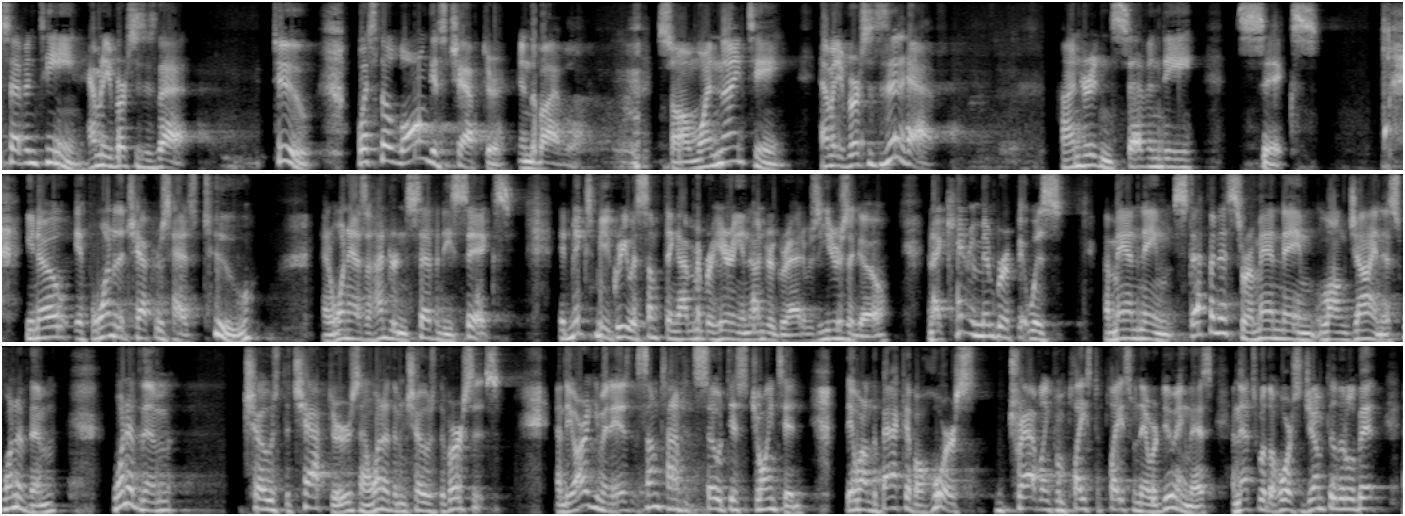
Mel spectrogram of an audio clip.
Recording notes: Originally preached at the West Side Church of Christ (Searcy, AR) on April 30, 2023.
